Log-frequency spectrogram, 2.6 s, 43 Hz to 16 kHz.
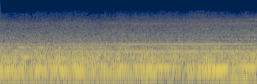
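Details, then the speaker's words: BMW 335i while driving: steady low droning rumble with a wobble, suspected worn wheel bearing awaiting replacement; cause not confirmed. "I gotta do the wheel bearing um y'all here hold on I'm gonna show you what songs they make watch watch this behind me all right you'll hear the wheel bearing"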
